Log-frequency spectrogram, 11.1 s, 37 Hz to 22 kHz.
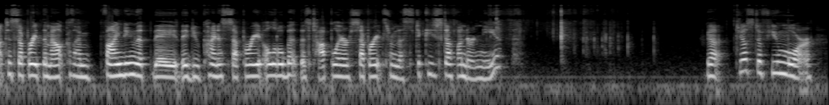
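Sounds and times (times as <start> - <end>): sticker sheet being handled: 6.0 - 8.8.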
